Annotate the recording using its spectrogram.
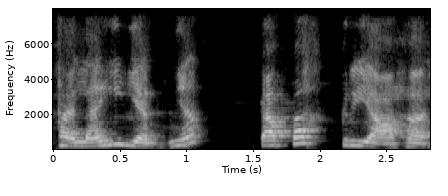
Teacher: here again visarga followed by ka is jihva muliya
